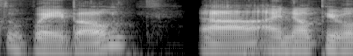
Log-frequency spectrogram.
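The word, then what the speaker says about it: Weibo: so webo all right I'm pretty sure it's pronounced waybo uh I know people like to say WBO but it is webo um but WB here is a Chinese uh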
